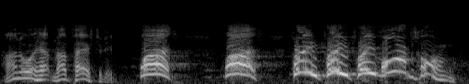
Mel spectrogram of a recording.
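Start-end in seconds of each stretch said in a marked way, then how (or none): 1.4-4.6 high, loud panicked begging, acted out; panicked plea. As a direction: beg for prayer in mock panic. Husband panics, arm stuck.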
